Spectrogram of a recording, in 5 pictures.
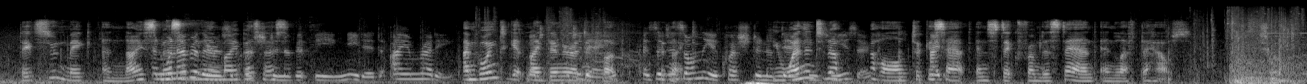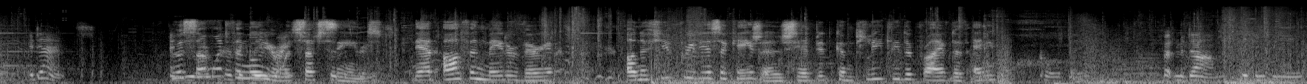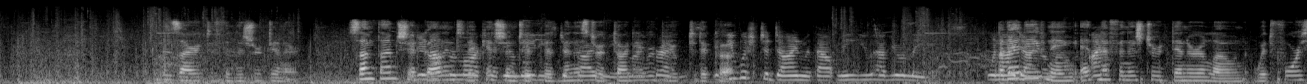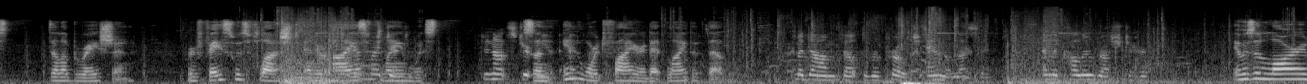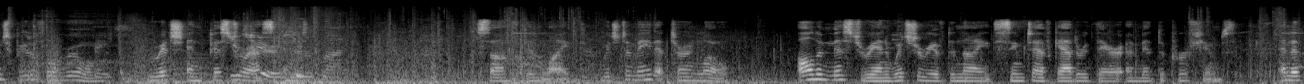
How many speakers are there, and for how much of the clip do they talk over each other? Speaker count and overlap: two, about 26%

